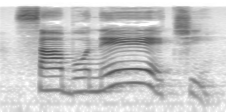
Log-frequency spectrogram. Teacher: Ne é a sílaba tônica e ela é a penúltima da palavra. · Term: paroxítona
